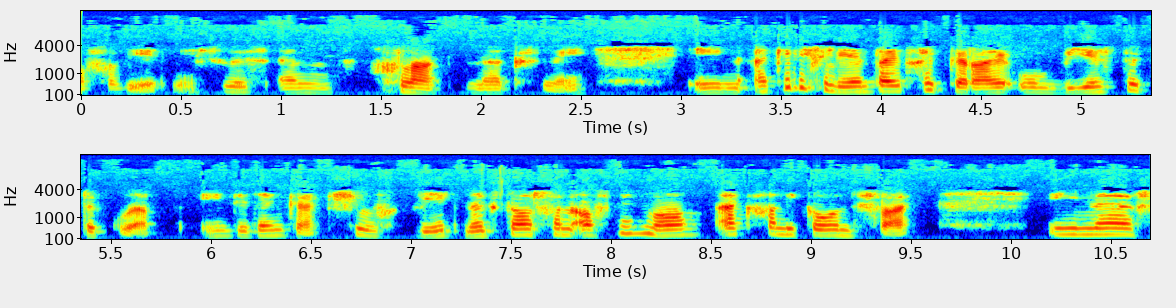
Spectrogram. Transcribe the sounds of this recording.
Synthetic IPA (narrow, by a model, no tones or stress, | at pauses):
ɑfχəvḭətnḭsuəsən | χlɐtnəksnḭʔɛnækɦɛt̚diχəliəntəjtχəkɾəjʔɔmbiəstətəkuəp̚ʔɛ̰ntədəŋkæksuviəknəksdɑːrfɐnʔɐfnimɑʔækχɑndikɑnsfɐ̰t̚ | ɛnə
